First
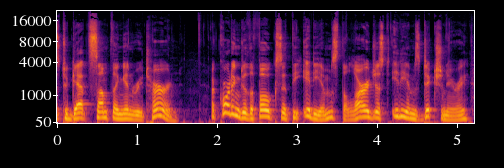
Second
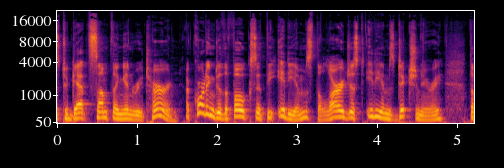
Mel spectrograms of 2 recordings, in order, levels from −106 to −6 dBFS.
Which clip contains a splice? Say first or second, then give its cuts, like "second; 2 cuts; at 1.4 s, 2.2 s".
second; 1 cut; at 1.6 s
